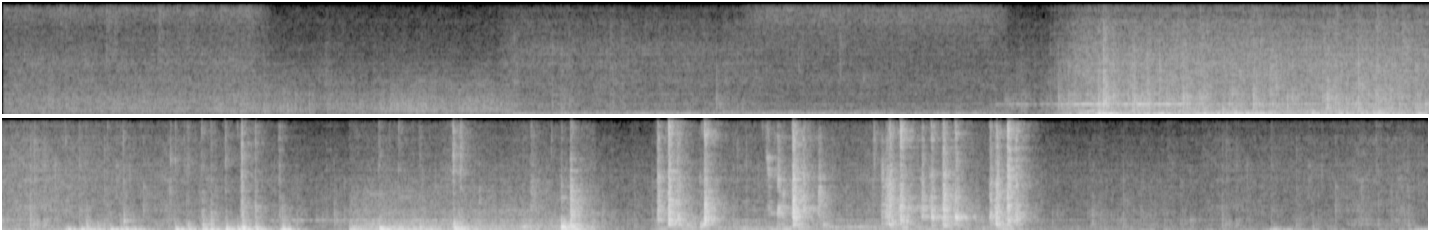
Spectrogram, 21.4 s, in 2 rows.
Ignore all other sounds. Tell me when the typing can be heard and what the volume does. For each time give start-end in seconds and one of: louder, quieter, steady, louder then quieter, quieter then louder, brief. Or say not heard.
9.0-18.4 louder.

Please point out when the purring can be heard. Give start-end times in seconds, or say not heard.
not heard.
